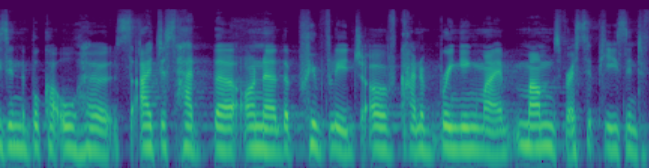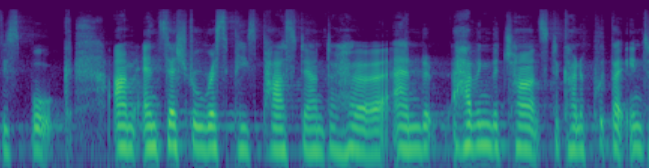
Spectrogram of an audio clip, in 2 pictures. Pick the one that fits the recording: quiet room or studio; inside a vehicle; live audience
live audience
